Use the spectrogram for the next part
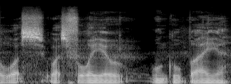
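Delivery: slow Scottish lilt on the saying; a mum's Scottish saying, said slowly; Scottish accent. Retold or imitated. Asked for the Scottish accent, quoting his mum in a Scottish accent. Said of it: "Can you do that in a Scottish accent?".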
